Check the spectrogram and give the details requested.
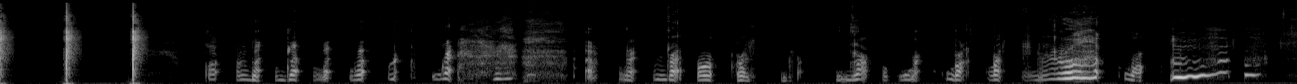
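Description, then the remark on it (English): Two sharp, loud slaps land on a person's face in quick succession right at the start, crisp, followed by a long stretch of a person's voice making continuous vocal sounds. “Come on, slap me more.”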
